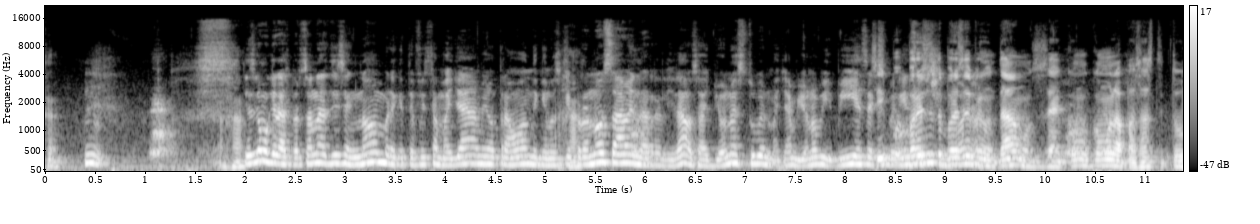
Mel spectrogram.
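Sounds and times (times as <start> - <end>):
low hum: 0.0 - 11.3
speech: 0.4 - 11.3
dog barking: 1.0 - 1.4.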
